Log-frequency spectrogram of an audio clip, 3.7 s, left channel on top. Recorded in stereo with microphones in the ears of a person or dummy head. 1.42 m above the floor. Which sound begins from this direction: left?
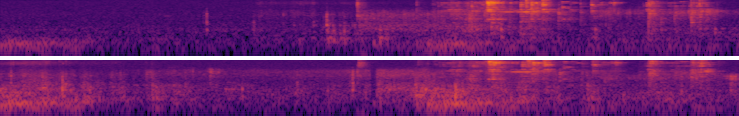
Keys jangling, at 1.8 s.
